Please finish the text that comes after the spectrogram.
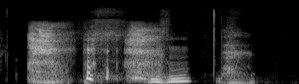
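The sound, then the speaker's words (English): A loud fit of harsh coughing and throat clearing from a person who is sick, several rough bursts over a few seconds, with a brief gap before a final hacking cough. “So, yeah, hopefully all our listeners will bear with us as we cough and hack and whatever else we have to do through this episode.”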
